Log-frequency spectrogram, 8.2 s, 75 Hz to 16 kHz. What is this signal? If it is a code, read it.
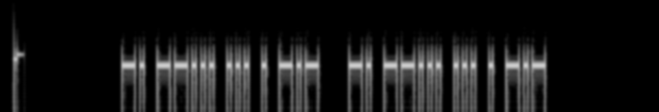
Morse code, heard as a keyed tone, about 22 wpm, 700 Hz. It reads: N7SEK N7SEK
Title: USA Call Signs Repeated 2x 22wpm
